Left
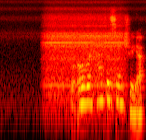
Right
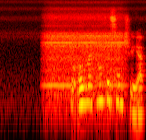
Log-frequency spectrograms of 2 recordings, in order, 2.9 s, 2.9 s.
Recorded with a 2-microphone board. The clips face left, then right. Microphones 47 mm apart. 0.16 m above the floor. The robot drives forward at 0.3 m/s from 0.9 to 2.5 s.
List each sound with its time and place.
1.4 s a woman speaking: 20° left (ahead or behind), 1.3 m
